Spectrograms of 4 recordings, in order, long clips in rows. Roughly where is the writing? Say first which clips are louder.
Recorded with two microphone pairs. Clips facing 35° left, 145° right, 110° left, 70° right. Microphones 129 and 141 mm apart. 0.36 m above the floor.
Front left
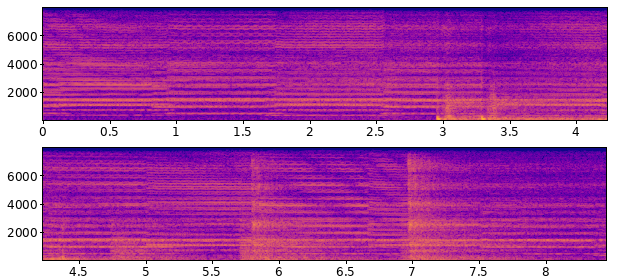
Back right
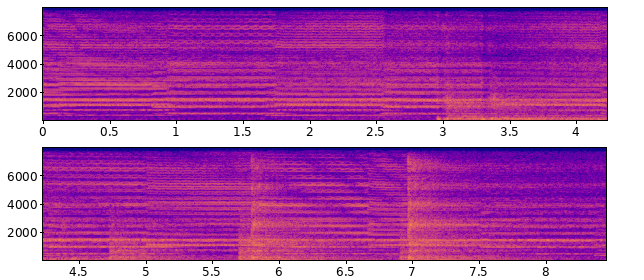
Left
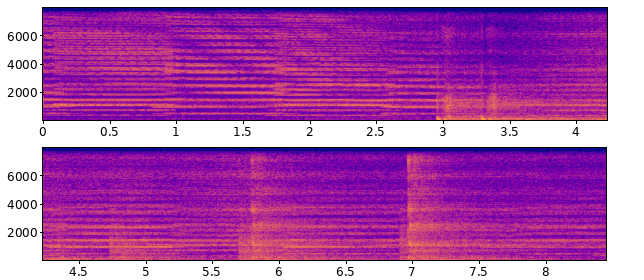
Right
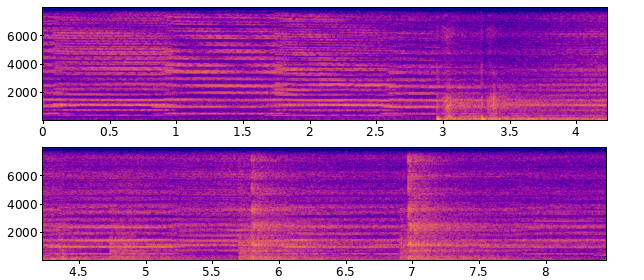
Front left 6 dB, even; ahead.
